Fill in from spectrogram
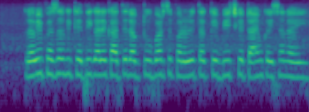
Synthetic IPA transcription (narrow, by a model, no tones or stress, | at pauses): ɾɐʋipʰɐs̬əlkikʰeːt̪̬ikɐɾekʰaːt̪ɪɾɐk̚ʈuːbəɾsepʰɐɾoːɽit̪ɐkːebiːt͡ʃkeʈaːɪmkɐɪsənɾɐɦiː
